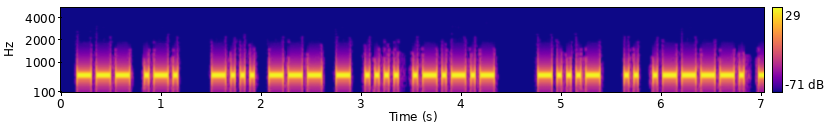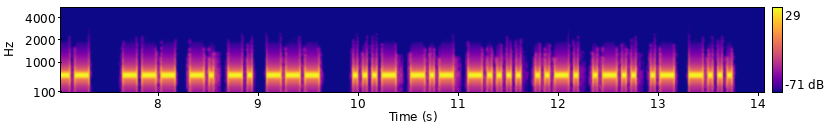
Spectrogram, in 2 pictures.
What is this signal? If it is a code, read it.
Morse code, heard as a keyed tone, about 25 wpm, 600 Hz. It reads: OR BOTH. <BT> I'M ONNO VK6FLAB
